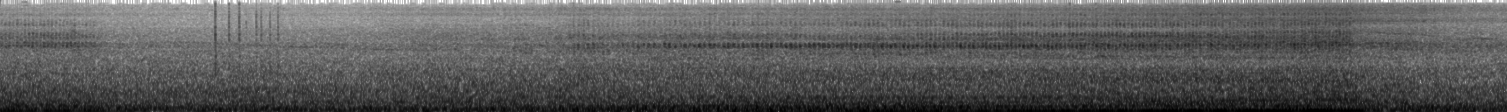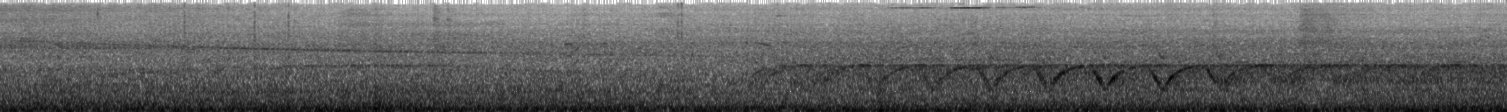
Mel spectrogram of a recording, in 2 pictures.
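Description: Low rumble of heavy vehicle engines and traffic, loudest in the first half and dropping off suddenly about seven seconds in. From about eleven seconds in an emergency vehicle siren sounds, a steady wail broken by a run of quick up-and-down swoops.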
